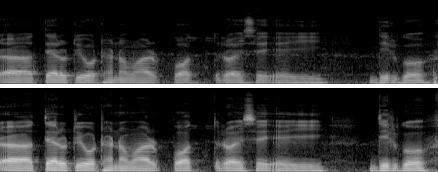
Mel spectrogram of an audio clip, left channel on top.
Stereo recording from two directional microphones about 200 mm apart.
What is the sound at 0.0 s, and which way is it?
Speech, 25° right (ahead or behind).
